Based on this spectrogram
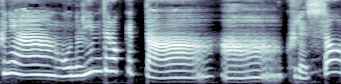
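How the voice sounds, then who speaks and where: At a very slow pace, a woman speaks with extremely high pitch and very wide pitch swings, in a dry, close sound with no echo. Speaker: married woman telling her story. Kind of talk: first-person story reading.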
